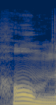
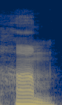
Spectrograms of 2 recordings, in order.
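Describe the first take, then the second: First: HOME like Vietnamese "hôn" closed with M; correct HOME. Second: HOME mispronounced as "ham"; wrong vowel. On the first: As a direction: round the O in HOME, closing on M. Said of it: "làm như chữ hôn nhân vậy đó, mà chữ M". ("home" như "hôn" nhưng kết bằng M) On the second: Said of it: "Đừng có home". (đọc sai "home" thành "ham") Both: Shown as a demonstration.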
